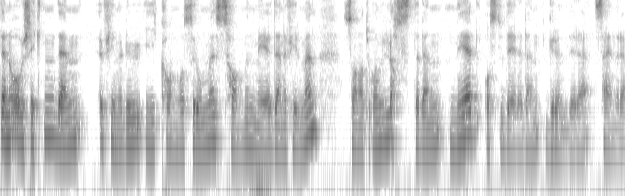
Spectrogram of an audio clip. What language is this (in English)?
Norwegian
